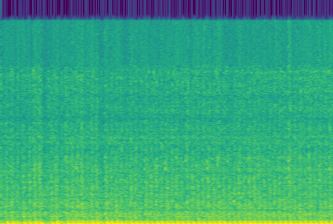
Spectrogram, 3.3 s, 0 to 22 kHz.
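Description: Mercedes 190SL engine idling steadily on freshly adjusted Solex 44PHH carburetors, a continuous low, even rumble at close range with no other sounds.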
